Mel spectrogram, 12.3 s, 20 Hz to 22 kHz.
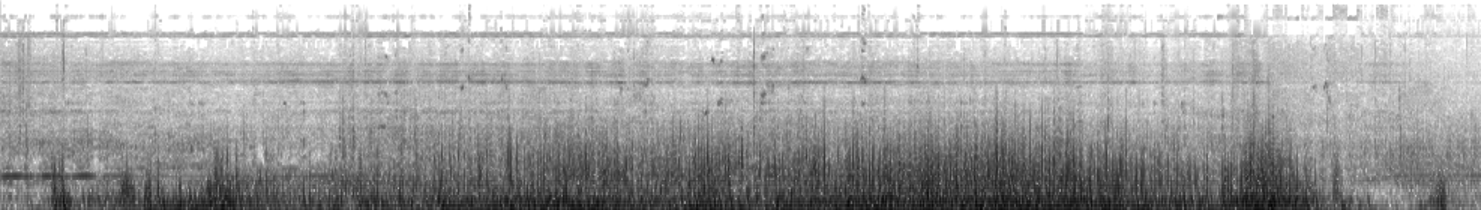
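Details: S18 while riding: irregular high chirps, about two or three a second, over the motor hum. Source not yet found.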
